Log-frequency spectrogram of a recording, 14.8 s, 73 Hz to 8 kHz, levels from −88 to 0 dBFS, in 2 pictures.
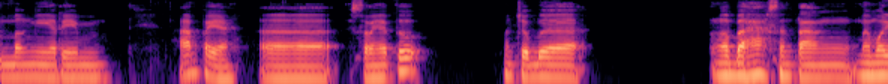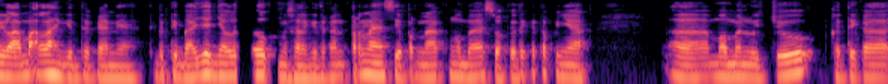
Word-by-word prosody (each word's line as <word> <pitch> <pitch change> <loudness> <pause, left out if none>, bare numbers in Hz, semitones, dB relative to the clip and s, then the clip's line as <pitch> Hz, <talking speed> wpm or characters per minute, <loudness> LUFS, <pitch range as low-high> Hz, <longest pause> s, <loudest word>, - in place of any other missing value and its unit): mengirim, 110 -1 -2 0.6
apa 140 +2 -1
ya, 100 -3 +2 0.2
eee, 100 -1 +1 0.2
istilahnya 105 0 +1
tuh 155 +7 +3 0.8
mencoba 110 -3 +3 1.0
ngebahas 120 +1 +4
tentang 110 -2 0
memori 120 0 +4
lama 115 +1 +4
lah, 130 0 +6
gitu 110 0 -4
kan, 105 0 -2
ya. 100 -1 -2
Tiba-tiba 115 -2 -2
aja 125 +5 +4
nyeletuk, 120 +1 +1
misalnya 105 -1 -1
gitu 110 - -5
kan. 110 0 -3
Pernah 130 +1 +2
sih, 115 -2 -2
pernah, 110 0 -3
aku 115 - -7
ngebahas 110 0 -1
waktu 105 +1 -4
itu - - -5
kita - - -3
punya, 110 -3 -2 0.8
eee, 110 -3 -1
momen 115 0 +1
lucu 120 +7 +2 0.2
ketika 110 0 -2
110 Hz, 140 wpm, -24 LUFS, 110-120 Hz, 1.0 s, lah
